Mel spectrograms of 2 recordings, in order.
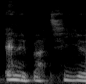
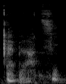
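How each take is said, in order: First: Said in the usual way. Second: Breathy whisper, no voice; whispered aside. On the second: Real, not acted. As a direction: drop to a whisper on the first try. Restarts the phrase in a whisper.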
